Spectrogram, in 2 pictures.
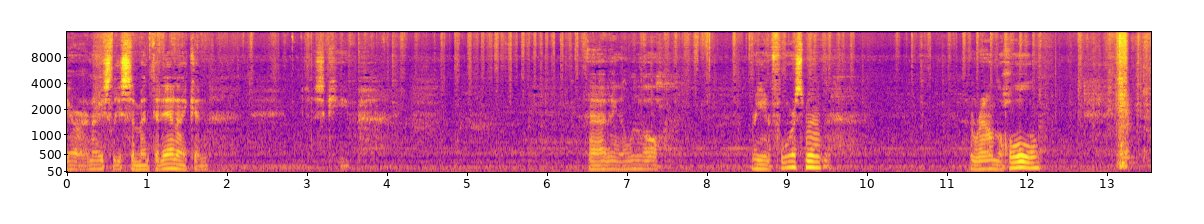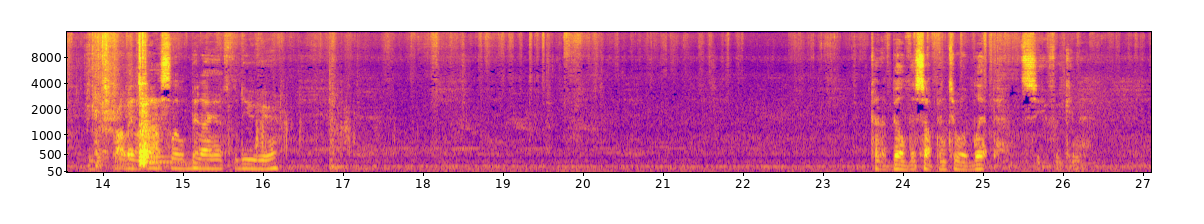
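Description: Gloved fingers scrape and rub through damp sand.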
